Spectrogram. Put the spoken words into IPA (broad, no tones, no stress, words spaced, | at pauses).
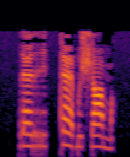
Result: ɾæri tːæɓəʃ ɾɑm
